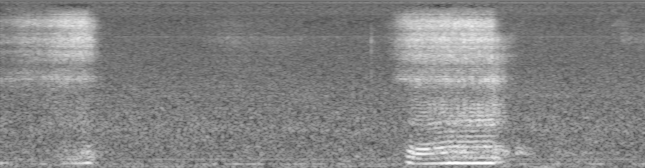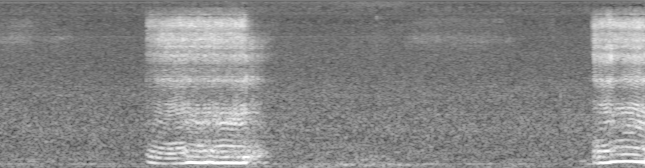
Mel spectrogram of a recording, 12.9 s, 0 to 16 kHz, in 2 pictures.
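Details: 3-month-old Shar Pei puppy asleep on a sofa, giving slow, regular rattling snores about 15 a minute with quiet pauses between breaths; snoring.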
